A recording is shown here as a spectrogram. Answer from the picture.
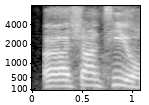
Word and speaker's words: Chauntiel: Chauntiel, like the color teal.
